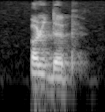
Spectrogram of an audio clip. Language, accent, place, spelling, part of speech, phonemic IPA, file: French, France, Lyon, hold-up, noun, /ɔl.dœp/, LL-Q150 (fra)-hold-up.wav
- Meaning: hold-up (robbery)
